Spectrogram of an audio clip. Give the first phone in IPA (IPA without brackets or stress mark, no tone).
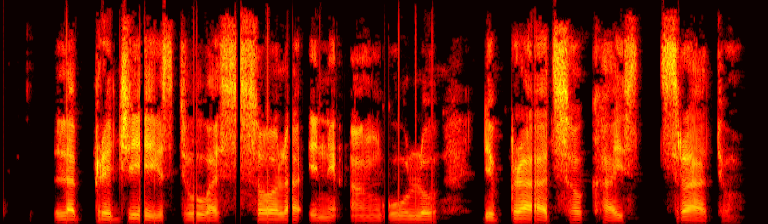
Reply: l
